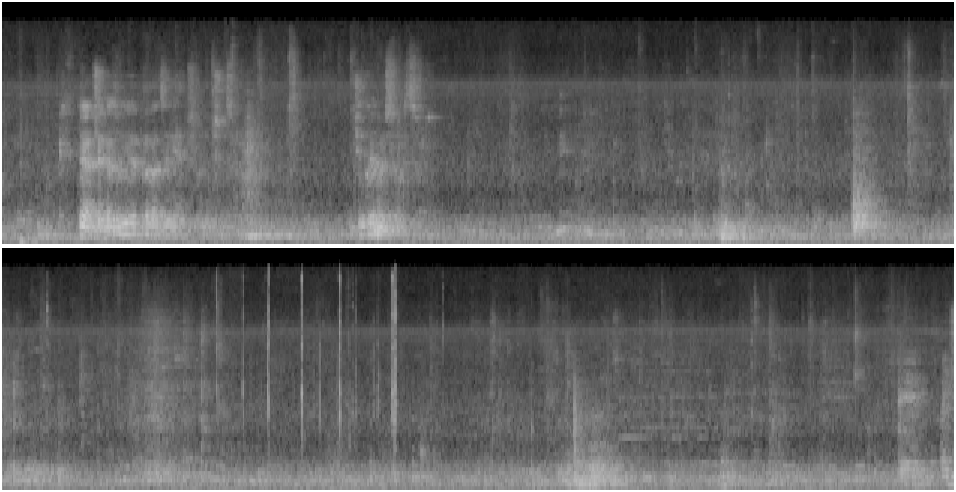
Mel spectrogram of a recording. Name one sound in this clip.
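An elderly man speaks into a microphone, heard through loudspeakers in an echoing hall.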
